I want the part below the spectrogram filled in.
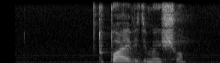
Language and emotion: Russian, angry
